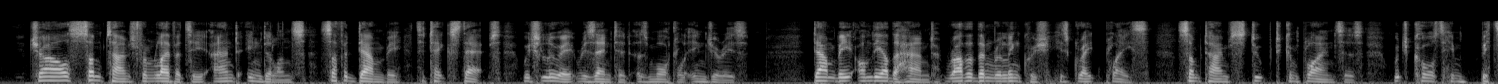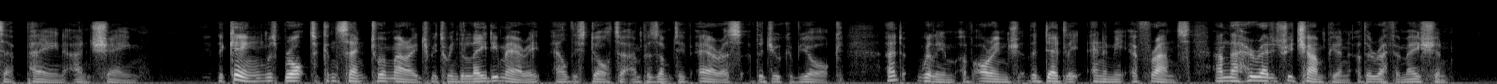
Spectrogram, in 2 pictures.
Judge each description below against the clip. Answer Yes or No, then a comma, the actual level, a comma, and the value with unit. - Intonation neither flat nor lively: Yes, average, 4.9 semitones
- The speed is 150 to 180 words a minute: Yes, average, 155 wpm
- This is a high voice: No, low, 130 Hz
